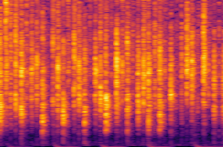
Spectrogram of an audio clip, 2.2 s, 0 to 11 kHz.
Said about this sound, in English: A guy in Iowa, he clapped 1,140 times in a minute. Do you believe it? If you don't, here's the video of him doing it. It's kind of wild. Listen to that.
